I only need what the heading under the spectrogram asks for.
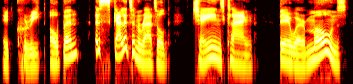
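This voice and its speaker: A storyteller reading a children's book aloud in an expressive, dramatic and deliberate way. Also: medium pitch, no echo, clean studio sound. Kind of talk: expressive read-aloud narration.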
